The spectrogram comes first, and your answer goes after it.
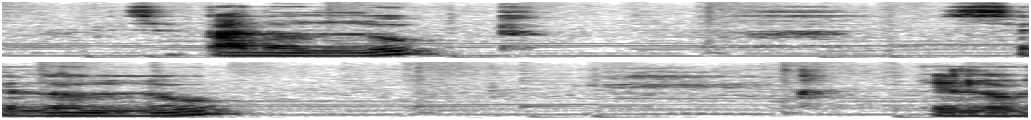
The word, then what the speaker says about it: loup: le chien le loup attention le P final on le prononce pas c'est pas le loupe c'est le loup et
